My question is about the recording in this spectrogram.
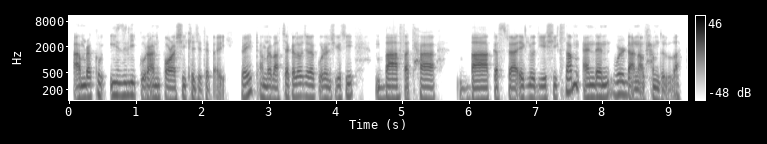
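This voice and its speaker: A man's voice: medium pitch, fairly bright tone, no room sound. A man teaching a class on the Quran. He explains step by step, mixes English phrases into his sentences and keeps checking that the class is following. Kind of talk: classroom lecture. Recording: dry, slightly dull lo-fi sound.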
